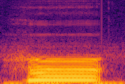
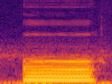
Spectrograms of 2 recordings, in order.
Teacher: if dhamma is followed by wow, it's stretched also for 2 harakas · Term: mad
